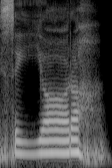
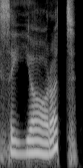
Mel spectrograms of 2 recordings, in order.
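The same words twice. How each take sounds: First: The word ends with an h sound. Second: The word ends with a t sound. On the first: The speaker calls it right. "it changes into a ha. So you say سيارة" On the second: The speaker calls it wrong. "Do you say سيارة? No"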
